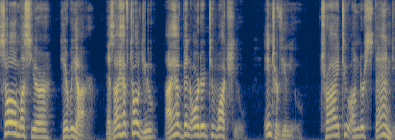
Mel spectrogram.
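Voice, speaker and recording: In a very clean recording with a silent background, a man puts on a character voice, high in pitch, at a moderate pace with lively intonation and big swings in loudness. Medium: read story. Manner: dry, wry.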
